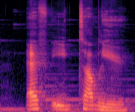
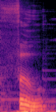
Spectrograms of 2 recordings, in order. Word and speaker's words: few: FEW. FEW is not foo, it's few, okay?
